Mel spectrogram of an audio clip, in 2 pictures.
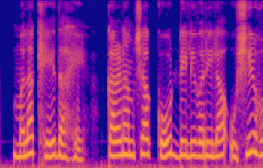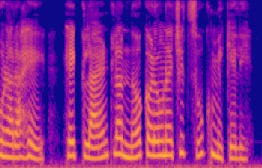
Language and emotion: Marathi, sad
